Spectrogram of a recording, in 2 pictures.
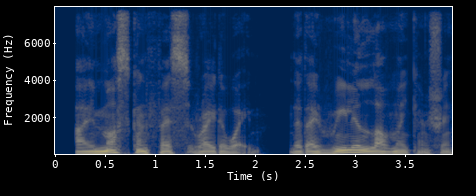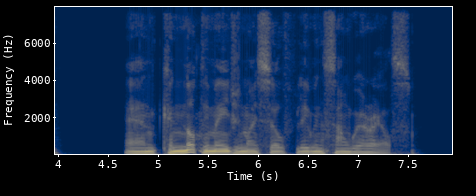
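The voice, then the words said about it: Strong foreign accent. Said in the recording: “even stronger than my accent”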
